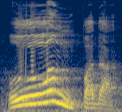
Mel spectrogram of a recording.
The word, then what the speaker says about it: lâmpada: Lâmpada, cuja sílaba tônica é o lã.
